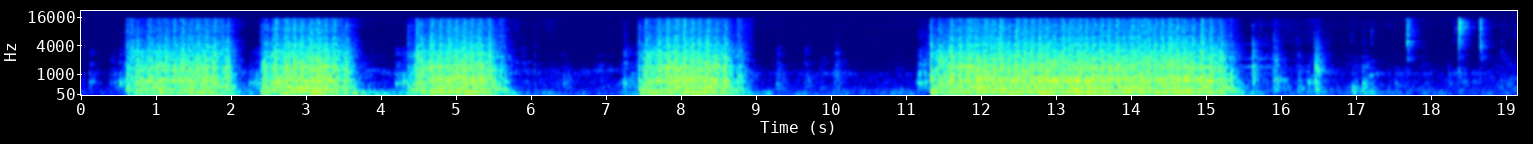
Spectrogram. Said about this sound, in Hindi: और यहाँ पे आपको सिलाई लगानी है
